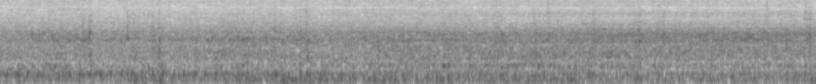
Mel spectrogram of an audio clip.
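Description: Engine of a miniature-railway locomotive running steadily as it hauls a train of passenger cars along the track.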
